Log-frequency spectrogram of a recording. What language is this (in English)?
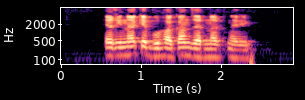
Armenian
